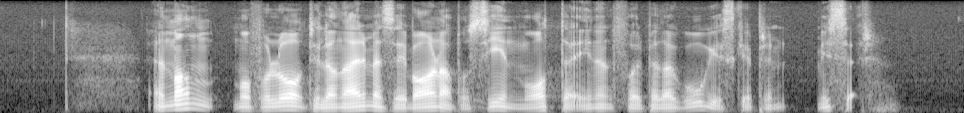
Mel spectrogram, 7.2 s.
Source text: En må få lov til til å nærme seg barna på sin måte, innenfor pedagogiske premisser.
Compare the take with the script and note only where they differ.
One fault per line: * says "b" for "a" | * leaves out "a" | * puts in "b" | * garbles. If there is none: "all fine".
* puts in "mann"
* leaves out "til"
